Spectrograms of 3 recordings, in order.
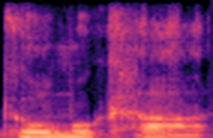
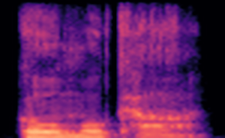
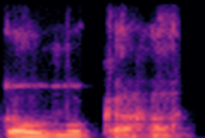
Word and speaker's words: gomukha: do my pronunciations, but Gomukha, it's a long A. When it has the slash over it, you don't do that little extra aha. Gomukha. If it wasn't a long A, then you go Gomukha.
